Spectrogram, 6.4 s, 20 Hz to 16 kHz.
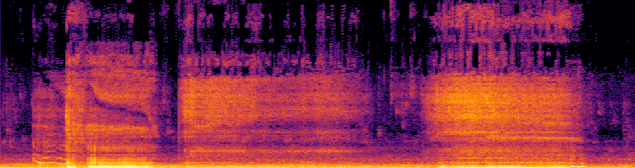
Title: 13yo Dog Snoring in His Sleep Compilation, Rescue Pit Bull Snores Like Old Man, Cute Pittie Snores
